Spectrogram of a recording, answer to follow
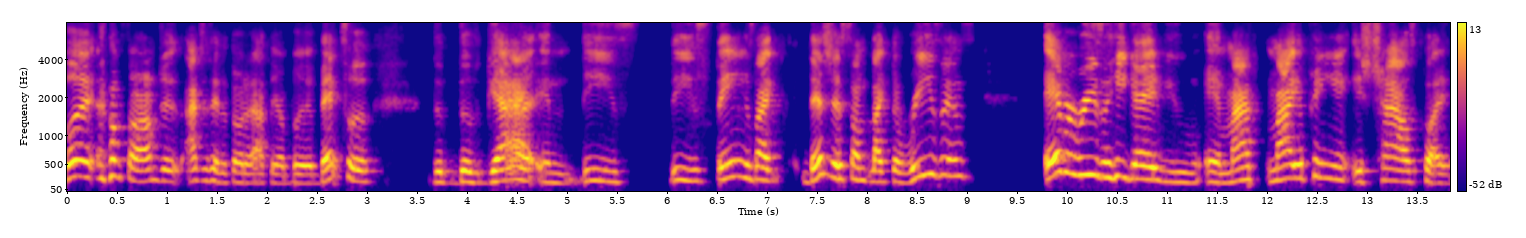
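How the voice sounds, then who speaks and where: Lively intonation marks speech delivered at a fairly slow pace. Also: woman, medium pitch for a woman, quiet background. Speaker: guest on a talk vlog. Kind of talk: casual chat. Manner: loud; animated.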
